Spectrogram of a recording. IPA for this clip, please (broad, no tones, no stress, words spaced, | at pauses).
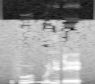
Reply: fuːɡ͡bṵlʲɨ ɗḛ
